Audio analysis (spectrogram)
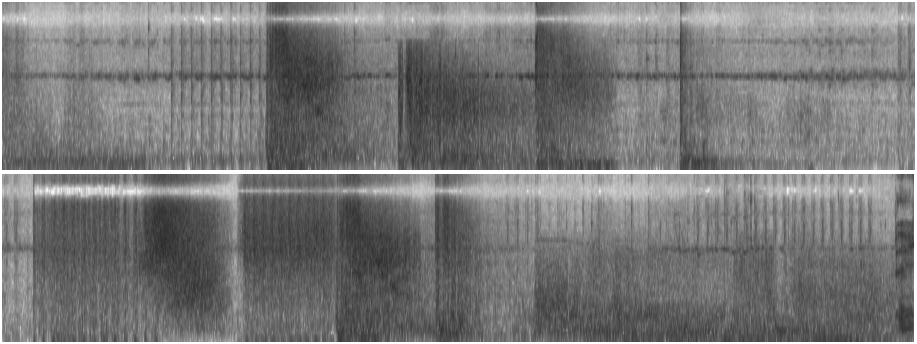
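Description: Explosions and gunfire from the wargame Flashpoint Campaigns: Red Storm, during a West German campaign battle: bursts of rattling fire and booming blasts come in repeated waves over a dense, steady background of combat noise.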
